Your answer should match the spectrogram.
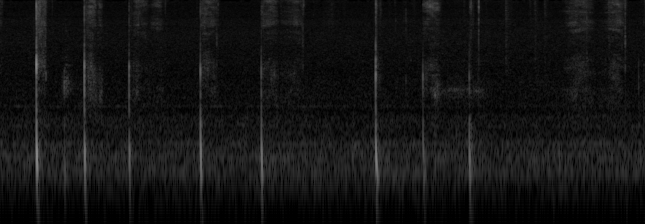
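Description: Stylus tapping on a tablet's glass screen while drawing: about eight short, sharp taps at irregular intervals.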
